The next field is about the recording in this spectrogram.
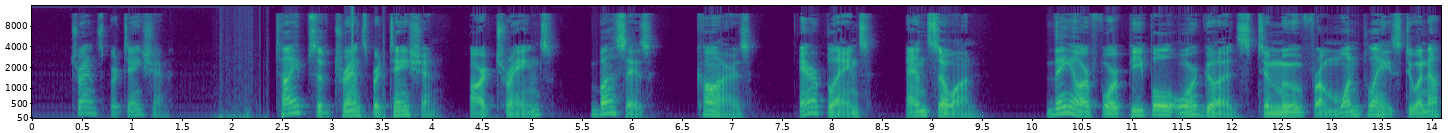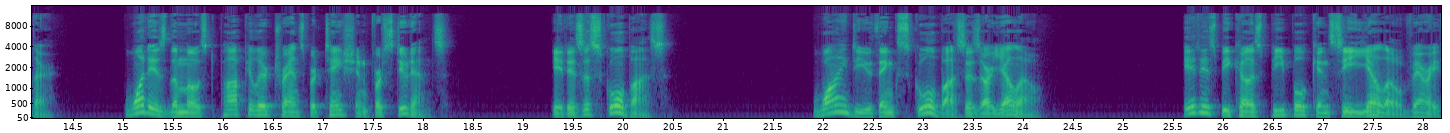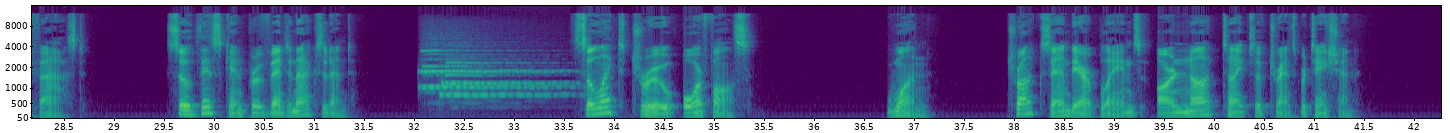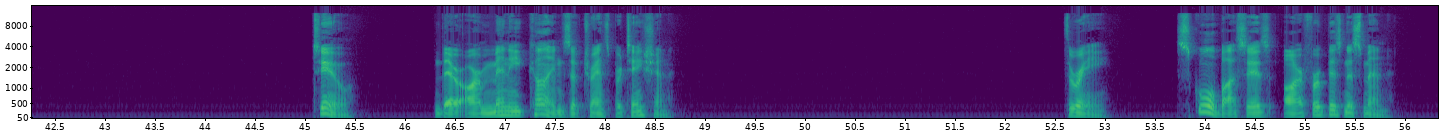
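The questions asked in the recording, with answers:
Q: Trucks and airplanes are not types of transportation.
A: False

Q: There are many kinds of transportation.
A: True

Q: School buses are for businessmen.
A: False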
